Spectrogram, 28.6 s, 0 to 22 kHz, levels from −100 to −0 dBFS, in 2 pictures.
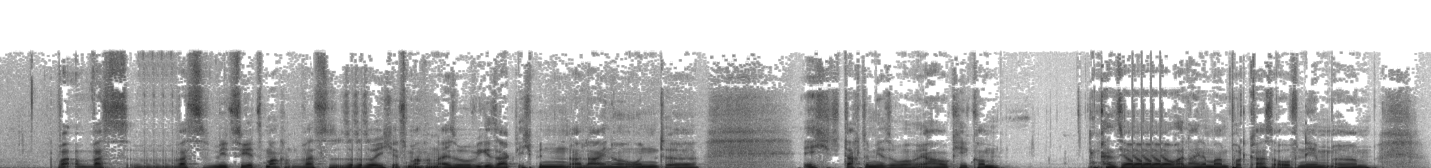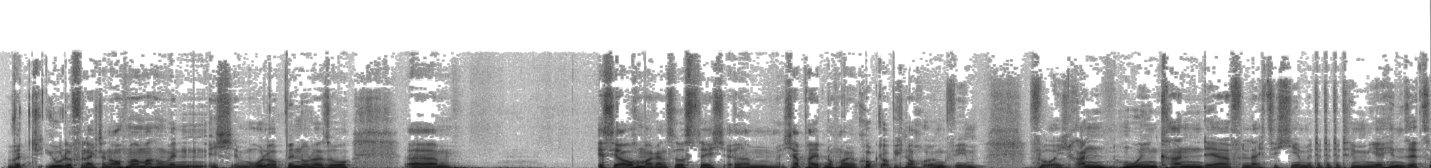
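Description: Repeated buffer faults occur when fresh audio fails to reach the output in time and the device replays its last block, about 93 ms long, which fits a 4096-sample buffer. At 1.49 to 1.77 s the block plays three extra times, at 3.53 to 3.72 s twice, at 11.33 to 11.70 s four times, at 16.25 to 16.35 s once, and at 27.49 to 27.77 s three times. Each is a stutter with hard joins, and the sound then resumes with nothing missing.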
